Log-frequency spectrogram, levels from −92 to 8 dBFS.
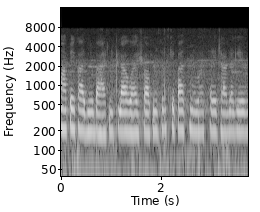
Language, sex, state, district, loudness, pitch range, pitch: Hindi, female, Punjab, Kapurthala, -15 LUFS, 190-200 Hz, 195 Hz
